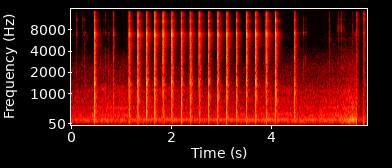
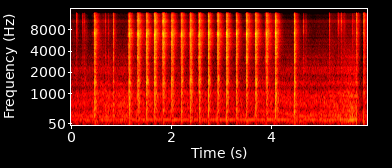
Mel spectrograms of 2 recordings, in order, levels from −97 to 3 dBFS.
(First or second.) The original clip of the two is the first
